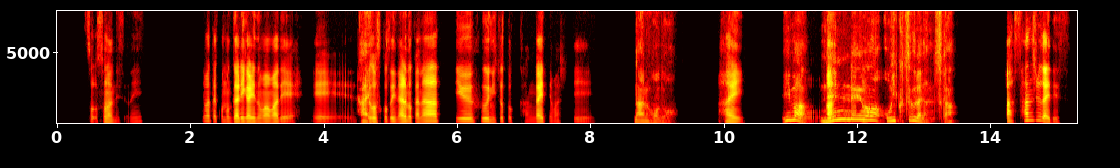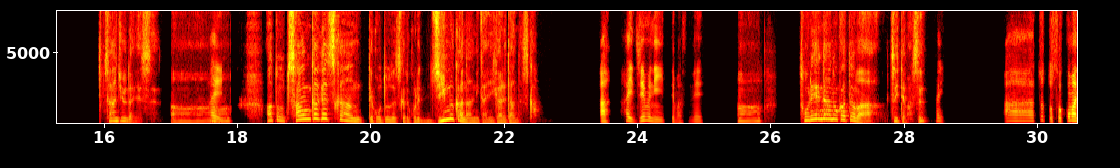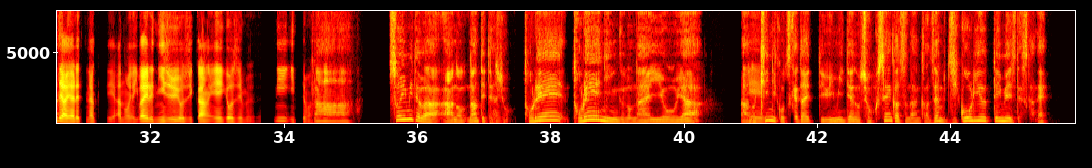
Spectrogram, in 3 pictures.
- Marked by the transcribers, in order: none
- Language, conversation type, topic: Japanese, advice, トレーニングの効果が出ず停滞して落ち込んでいるとき、どうすればよいですか？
